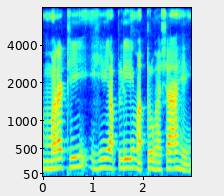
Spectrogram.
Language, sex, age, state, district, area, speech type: Marathi, male, 30-45, Maharashtra, Amravati, rural, spontaneous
